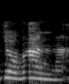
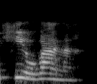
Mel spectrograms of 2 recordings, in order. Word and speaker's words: Giovanna: A mí no me dicen en Venezuela Giovanna, a mí me dicen Giovanna. Gi. ¿Sí? Como la pronunciación de jirafa. Lo que pasa es que jirafa es con la J, pero es más la pronunciación hacia la J que hacia la G.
